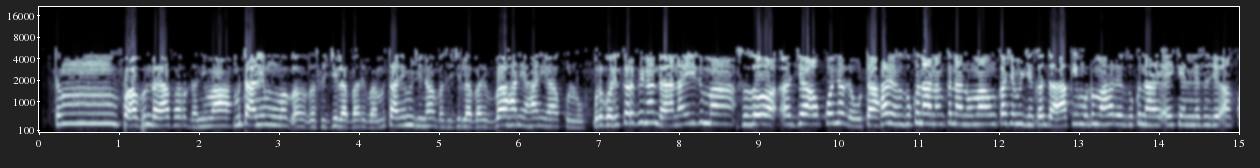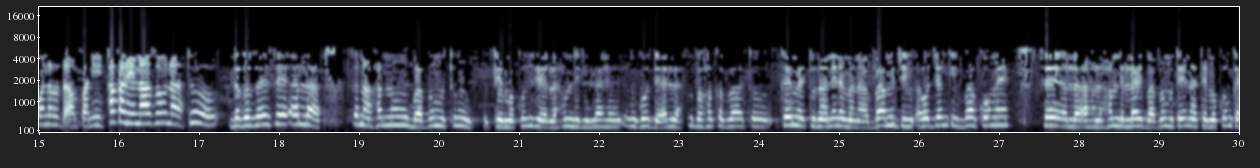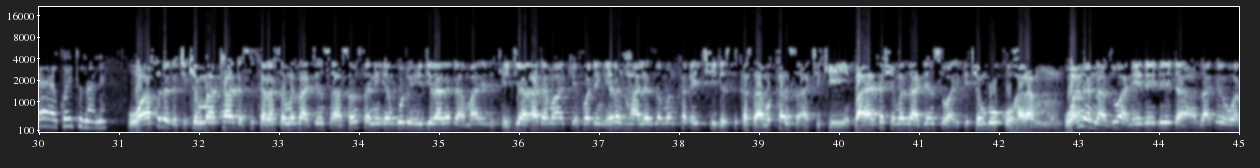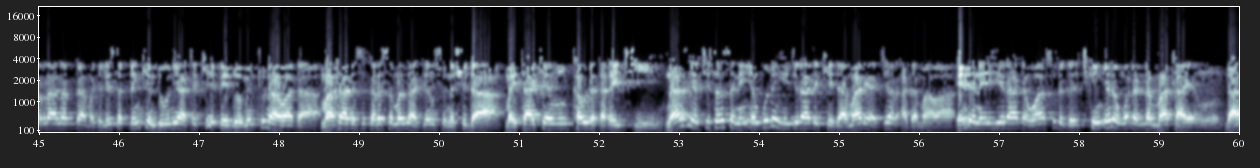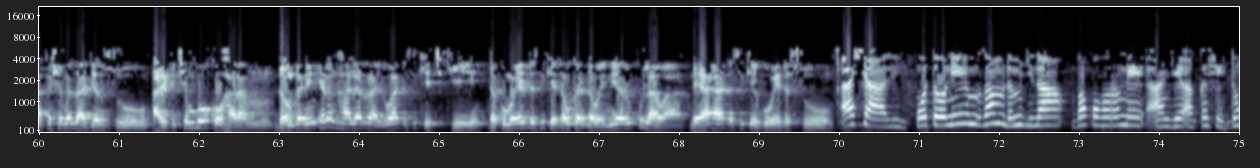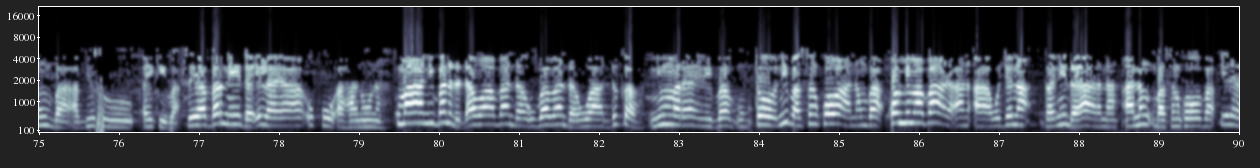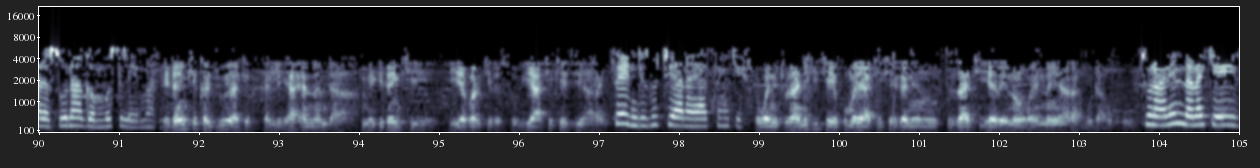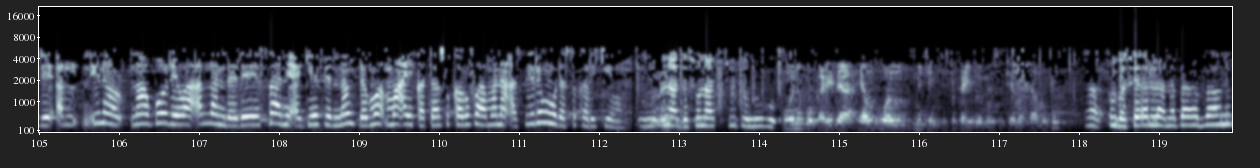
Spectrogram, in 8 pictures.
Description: A cikin wannan rahoton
